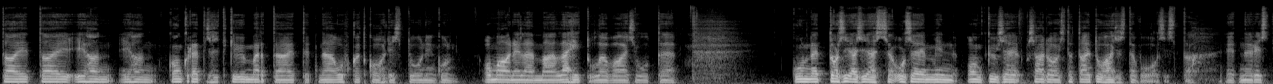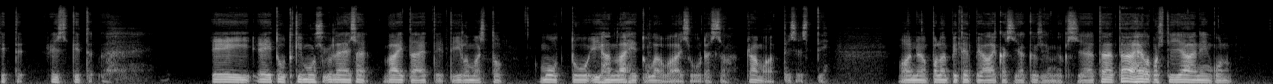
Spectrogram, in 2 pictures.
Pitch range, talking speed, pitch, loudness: 100-115 Hz, 130 wpm, 110 Hz, -22 LUFS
